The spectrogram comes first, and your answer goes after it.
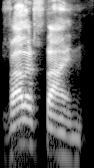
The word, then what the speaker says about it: Wallerstein: Joel, esse conceito de sistema mundo, baseado no conceito de economia mundo, apresentado por Immanuel Wallerstein, assim que se pronuncia? Wallerstein.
